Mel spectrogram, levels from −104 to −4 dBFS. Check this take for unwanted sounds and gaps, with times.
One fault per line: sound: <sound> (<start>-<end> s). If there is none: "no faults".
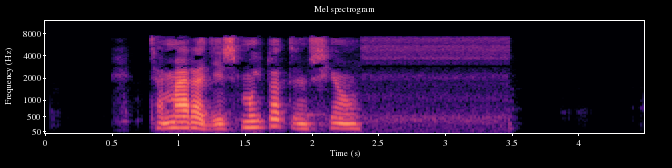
no faults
